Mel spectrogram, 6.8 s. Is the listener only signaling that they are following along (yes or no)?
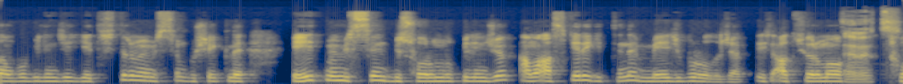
yes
